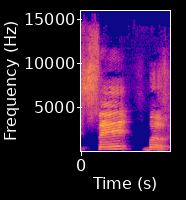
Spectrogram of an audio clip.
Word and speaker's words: Faber: It's written F-A, like in Vietnamese A. It's like cafe in French, pronounce it like yes, A in French. And B and is pronounced more or less like like in urgent.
